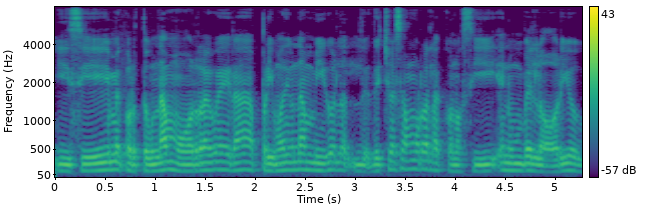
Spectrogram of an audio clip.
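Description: Speaking at a fairly quick pace with hardly any pauses, a man uses a medium pitch and monotone, flat intonation. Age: 30s. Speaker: music label owner. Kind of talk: casual chat.

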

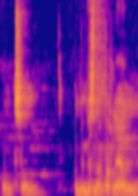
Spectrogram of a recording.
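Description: A man's voice at a fairly quick pace amid noticeable background noise. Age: 50s. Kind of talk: casual interview.

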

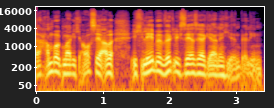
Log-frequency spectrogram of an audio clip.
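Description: Speaking at a fairly quick pace, a man uses a medium pitch. Vocal fry is audible in his voice. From Bavaria, Munich. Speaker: audiobook narrator. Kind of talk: casual chat. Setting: remote call.

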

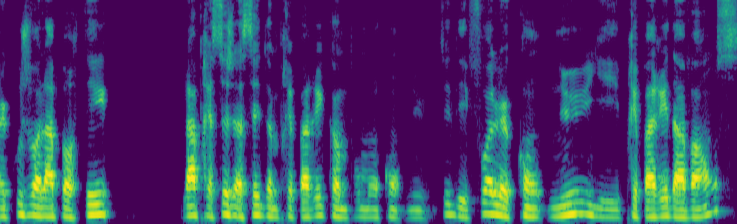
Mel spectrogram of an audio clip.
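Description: A man with a Quebec accent speaks at a moderate pace and a medium pitch, his tone dark and mellow, his intonation fairly even, his loudness swinging widely. The recording is very clean, with a silent background and a dry, close sound that has no echo. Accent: Québécois French. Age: 40s. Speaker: fitness influencer. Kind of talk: casual interview.

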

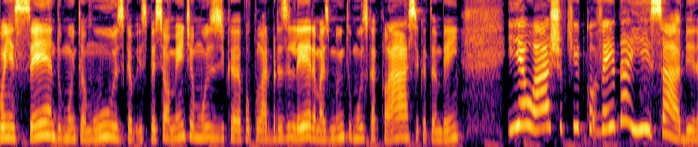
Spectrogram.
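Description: Pitched fairly high, a woman speaks at a moderate pace in an unremarkable speaking voice with ordinary pitch variation. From Curitiba, Brazil. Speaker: singer and songwriter. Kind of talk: live radio interview. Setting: radio studio.

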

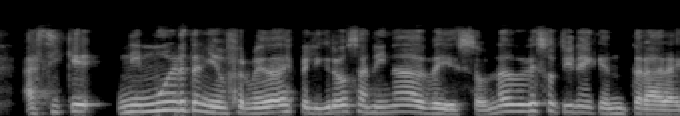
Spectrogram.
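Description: Here a woman speaks in a normal speaking voice at a medium pitch. Her intonation is lively and her pace fairly quick. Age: 50s. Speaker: psychologist. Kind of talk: casual interview.

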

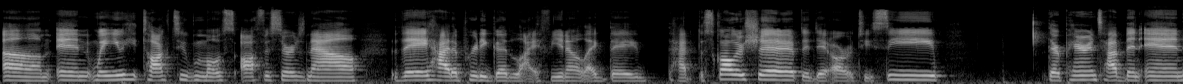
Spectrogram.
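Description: The tone is bright and sharp, delivered with monotone, flat intonation. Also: woman, medium pitch for a woman. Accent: American. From California. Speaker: podcast host and army officer. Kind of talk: casual interview chat. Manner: casual, uses filler words.

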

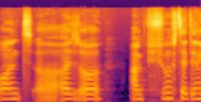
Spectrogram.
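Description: The speaker is a woman with a medium pitch. She talks with a non-native accent. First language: not German (speaking German). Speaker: student at a preparatory college. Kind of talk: casual interview chat. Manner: halting, many fillers.

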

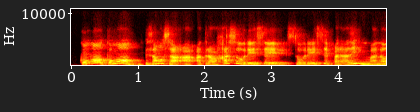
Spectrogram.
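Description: The woman speaks in a high voice. Her words carry an audible room echo. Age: young. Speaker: theatre school director. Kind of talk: casual chat. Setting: video call.

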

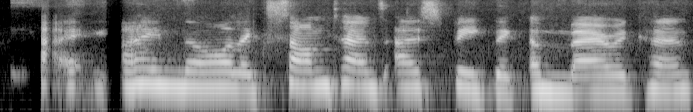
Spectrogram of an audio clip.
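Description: Her tone is dark and mellow, and somewhat breathy. The woman keeps a moderate pace with ordinary pitch variation. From Sri Lanka. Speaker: medical student. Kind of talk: casual chat.

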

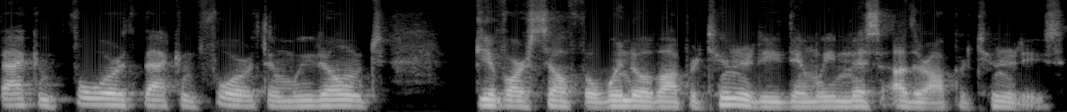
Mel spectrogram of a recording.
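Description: With ordinary pitch variation and a medium pitch, the man has an unremarkable speaking voice. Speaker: motivational speaker. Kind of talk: interview conversation.

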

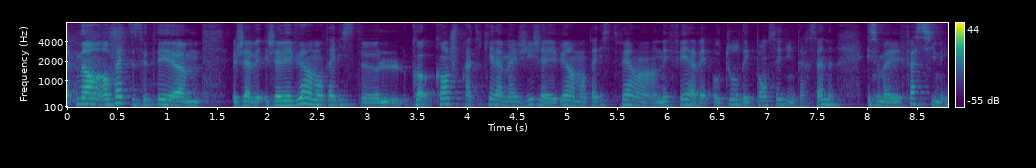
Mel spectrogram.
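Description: An ordinary speaking voice at a fairly quick pace with ordinary pitch variation. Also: man, fairly high pitch for a man. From Brest, Brittany, France. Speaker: mentalist and hypnotist. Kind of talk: radio interview.

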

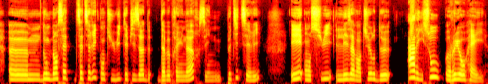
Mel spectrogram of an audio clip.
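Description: At a fairly slow pace, the speaker uses an ordinary speaking voice with ordinary pitch variation, on a very clean recording with a silent background and a dry, close sound with no echo. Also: woman, fairly high pitch for a woman. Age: 20s. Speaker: podcast guest, cultural recommendations. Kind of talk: casual chat.

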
